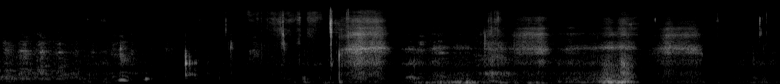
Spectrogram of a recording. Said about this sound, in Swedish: Ja, ni kan hosta när jag dricker lite vatten.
